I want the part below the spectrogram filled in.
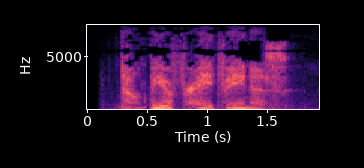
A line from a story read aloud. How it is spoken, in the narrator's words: Callie whispered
